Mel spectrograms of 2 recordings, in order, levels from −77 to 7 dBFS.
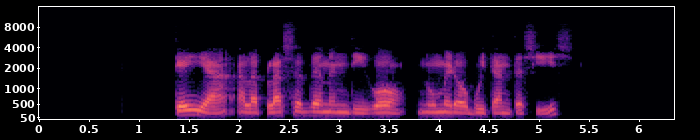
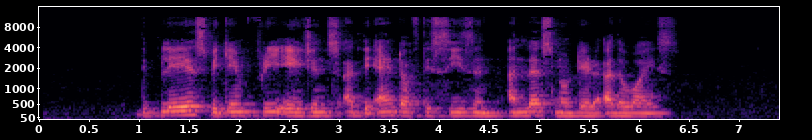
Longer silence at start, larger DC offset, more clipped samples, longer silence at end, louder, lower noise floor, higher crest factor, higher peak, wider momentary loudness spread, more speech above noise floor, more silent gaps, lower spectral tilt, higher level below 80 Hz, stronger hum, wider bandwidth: first, 1.35 s vs 1 s; neither; neither; about the same, 1.05 s vs 1.05 s; about the same, -24 LUFS vs -23 LUFS; first, -85 dBFS vs -62 dBFS; about the same, 20 dB vs 22 dB; second, -6 dBFS vs -2 dBFS; about the same, 9 LU vs 9 LU; first, 61 dB vs 39 dB; neither; about the same, -5 dB/octave vs -4.5 dB/octave; second, -66 dBFS vs -58 dBFS; neither; second, 9.2 kHz vs 11.5 kHz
